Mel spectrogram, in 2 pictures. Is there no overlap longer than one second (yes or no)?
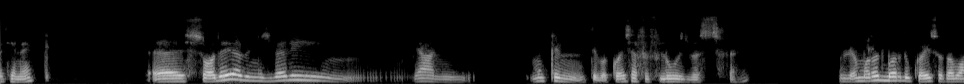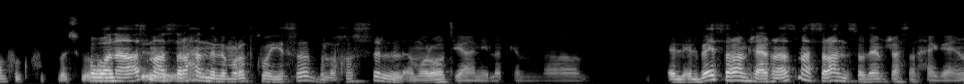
no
